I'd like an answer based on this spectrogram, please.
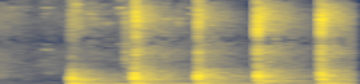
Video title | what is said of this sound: Salter point reno replacing doors and handles | You can hear that's a hollow door.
